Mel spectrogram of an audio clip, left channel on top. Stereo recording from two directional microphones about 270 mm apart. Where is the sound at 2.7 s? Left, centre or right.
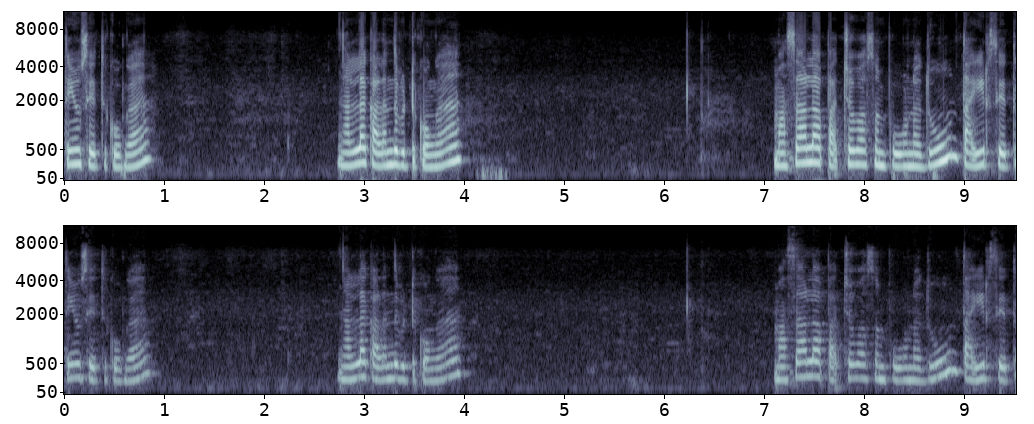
Left.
